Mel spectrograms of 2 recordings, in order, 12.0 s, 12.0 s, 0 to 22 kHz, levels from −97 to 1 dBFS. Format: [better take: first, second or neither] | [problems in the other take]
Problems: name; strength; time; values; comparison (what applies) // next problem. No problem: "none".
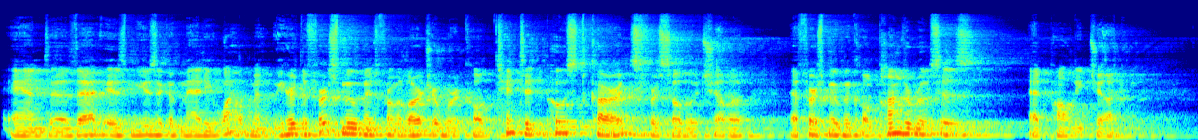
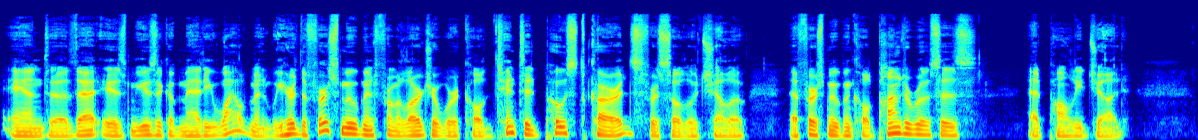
second | room echo; slight; dies away in 1.8 s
